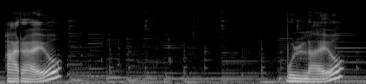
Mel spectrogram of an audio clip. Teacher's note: say the polite informal phrases with Rising intonation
